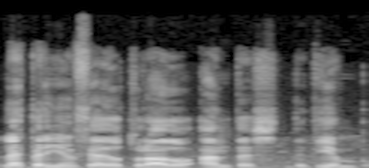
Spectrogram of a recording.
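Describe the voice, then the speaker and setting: A man's fairly high voice runs at a fairly quick clip. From Spain, Granada (Andalusia). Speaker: engineer and education youtuber. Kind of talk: casual vlog monologue. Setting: outdoors on a rooftop. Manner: halting, many fillers.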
